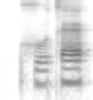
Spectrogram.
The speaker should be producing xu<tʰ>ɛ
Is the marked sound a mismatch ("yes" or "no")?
no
